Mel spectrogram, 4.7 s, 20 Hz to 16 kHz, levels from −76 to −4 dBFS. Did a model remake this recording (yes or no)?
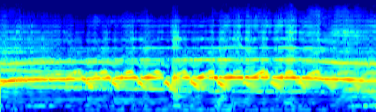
yes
